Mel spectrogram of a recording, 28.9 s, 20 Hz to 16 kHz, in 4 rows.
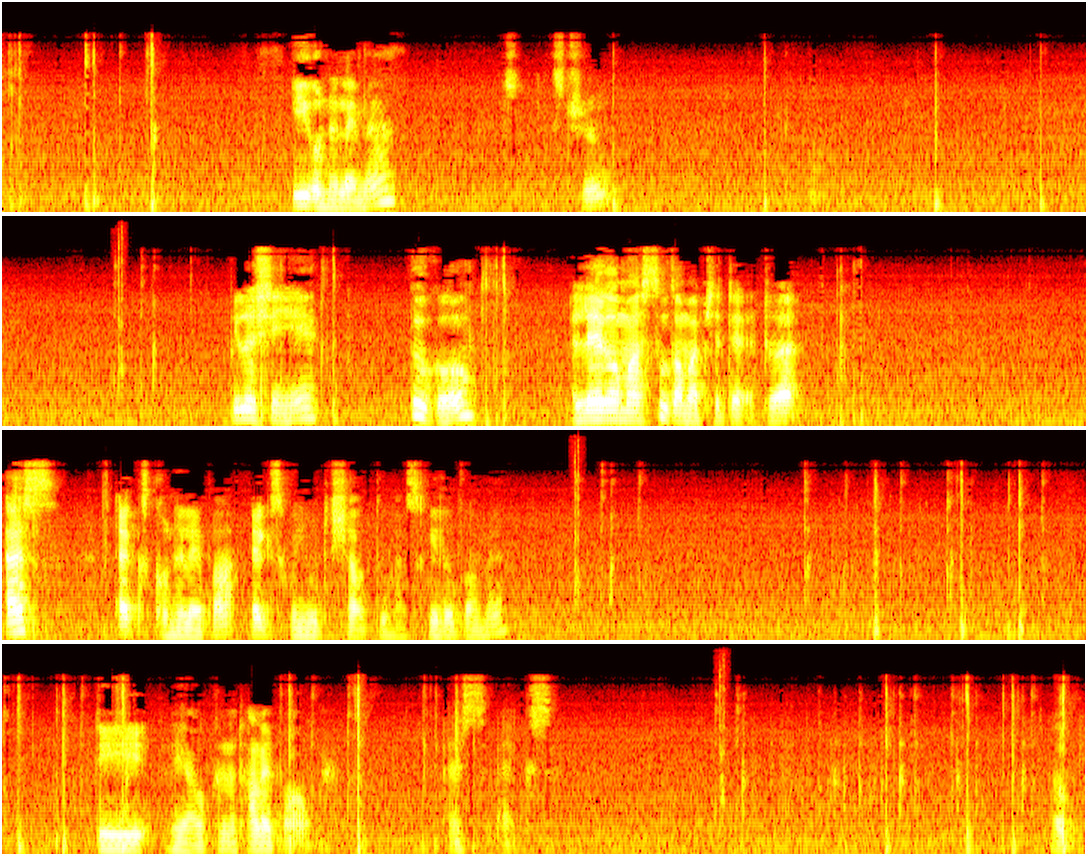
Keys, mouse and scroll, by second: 2.2 e, 8.1-9.9 drag, 14.4 s, 18.7-19.9 middle drag, 24.4 s.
